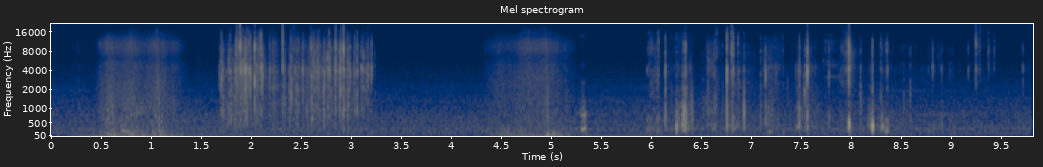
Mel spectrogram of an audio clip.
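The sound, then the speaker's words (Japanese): Package of sugar being opened for making caramel candy: a few separate bursts of crinkling, tearing noise followed by scattered sharp clicks and rustles, all fairly faint. “続いて本日の主役、白い粉を開封だ。”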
